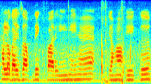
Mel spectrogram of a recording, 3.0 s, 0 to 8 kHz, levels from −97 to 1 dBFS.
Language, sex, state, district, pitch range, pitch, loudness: Hindi, female, Haryana, Jhajjar, 165-180 Hz, 170 Hz, -16 LUFS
